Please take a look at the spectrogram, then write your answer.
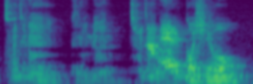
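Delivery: slow, measured Bible recitation; scripture reading. Acted. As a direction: read it out deliberately for children to repeat. Leads children's scripture reading.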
